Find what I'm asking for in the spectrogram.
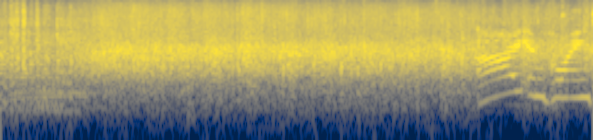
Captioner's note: applause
